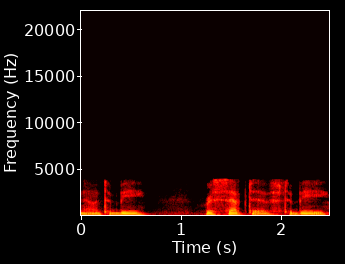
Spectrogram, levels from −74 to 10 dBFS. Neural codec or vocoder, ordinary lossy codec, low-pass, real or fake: codec, 16 kHz in and 24 kHz out, 1 kbps, XY-Tokenizer; AAC, 16 kbps; 7.2 kHz; fake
